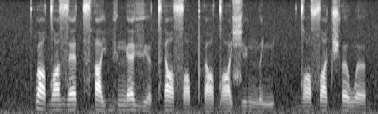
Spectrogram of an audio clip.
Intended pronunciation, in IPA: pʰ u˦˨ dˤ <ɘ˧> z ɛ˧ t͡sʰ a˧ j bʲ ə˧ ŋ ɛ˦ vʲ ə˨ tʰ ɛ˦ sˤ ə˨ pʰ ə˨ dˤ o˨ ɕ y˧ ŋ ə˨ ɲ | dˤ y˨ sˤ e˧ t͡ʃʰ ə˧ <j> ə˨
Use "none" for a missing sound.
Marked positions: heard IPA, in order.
e˧, w

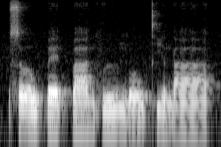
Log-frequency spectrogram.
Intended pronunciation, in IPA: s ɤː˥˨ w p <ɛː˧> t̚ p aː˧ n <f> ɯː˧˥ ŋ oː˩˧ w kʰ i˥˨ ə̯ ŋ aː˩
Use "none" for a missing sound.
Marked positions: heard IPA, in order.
ɛː˧, f

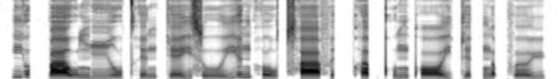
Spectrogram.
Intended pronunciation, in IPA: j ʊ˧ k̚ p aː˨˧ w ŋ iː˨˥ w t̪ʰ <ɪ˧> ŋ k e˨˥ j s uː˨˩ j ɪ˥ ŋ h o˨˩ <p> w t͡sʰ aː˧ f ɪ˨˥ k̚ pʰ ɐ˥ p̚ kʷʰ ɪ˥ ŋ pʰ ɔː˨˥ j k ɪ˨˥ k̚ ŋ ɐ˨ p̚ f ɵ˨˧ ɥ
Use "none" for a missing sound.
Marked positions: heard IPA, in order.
ɪ˨˩, none

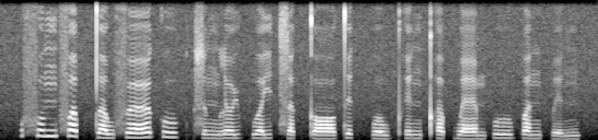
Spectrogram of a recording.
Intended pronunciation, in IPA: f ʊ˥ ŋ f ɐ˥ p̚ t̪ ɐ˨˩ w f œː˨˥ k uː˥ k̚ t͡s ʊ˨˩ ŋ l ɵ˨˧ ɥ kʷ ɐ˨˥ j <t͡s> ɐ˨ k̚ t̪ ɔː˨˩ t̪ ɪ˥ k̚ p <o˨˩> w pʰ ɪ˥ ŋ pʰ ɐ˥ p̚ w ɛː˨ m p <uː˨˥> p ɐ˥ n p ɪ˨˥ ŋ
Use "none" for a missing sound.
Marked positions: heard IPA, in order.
t͡s, o˧, uː˥

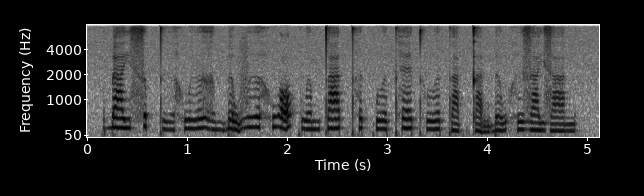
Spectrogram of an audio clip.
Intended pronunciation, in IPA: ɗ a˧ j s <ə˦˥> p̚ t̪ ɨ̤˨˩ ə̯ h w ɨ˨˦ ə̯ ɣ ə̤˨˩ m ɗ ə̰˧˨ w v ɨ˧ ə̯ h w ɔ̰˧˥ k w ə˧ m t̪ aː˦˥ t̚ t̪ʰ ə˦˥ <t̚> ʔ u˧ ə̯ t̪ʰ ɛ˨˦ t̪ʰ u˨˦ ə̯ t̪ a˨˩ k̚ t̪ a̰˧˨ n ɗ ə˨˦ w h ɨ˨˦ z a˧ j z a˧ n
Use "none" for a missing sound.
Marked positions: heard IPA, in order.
ə˦˥, t̚

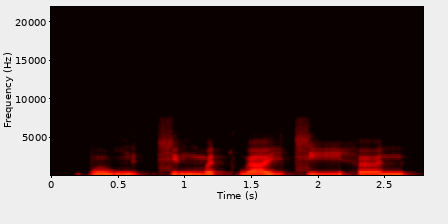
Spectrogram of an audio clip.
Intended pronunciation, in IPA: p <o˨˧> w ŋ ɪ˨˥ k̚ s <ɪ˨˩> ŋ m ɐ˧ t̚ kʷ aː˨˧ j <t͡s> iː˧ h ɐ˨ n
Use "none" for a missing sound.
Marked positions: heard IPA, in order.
o˨, ɪ˨˩, t͡s

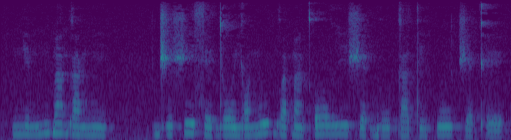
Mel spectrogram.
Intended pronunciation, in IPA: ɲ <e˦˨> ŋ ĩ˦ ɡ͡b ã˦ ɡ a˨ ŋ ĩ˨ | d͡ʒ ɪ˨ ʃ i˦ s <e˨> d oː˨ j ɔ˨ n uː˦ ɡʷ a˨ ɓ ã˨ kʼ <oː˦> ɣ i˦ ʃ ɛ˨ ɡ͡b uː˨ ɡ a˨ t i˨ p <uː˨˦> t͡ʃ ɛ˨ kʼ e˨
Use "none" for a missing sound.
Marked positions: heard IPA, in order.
e˨, e˨, oː˦, uː˦

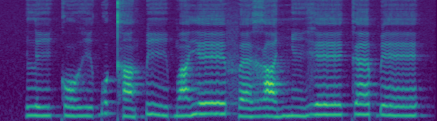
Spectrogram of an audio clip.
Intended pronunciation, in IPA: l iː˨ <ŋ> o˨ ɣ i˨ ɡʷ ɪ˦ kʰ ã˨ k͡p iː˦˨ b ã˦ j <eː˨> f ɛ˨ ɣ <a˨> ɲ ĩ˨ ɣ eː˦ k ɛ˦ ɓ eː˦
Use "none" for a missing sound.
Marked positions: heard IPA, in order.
k, eː˦, a˨

